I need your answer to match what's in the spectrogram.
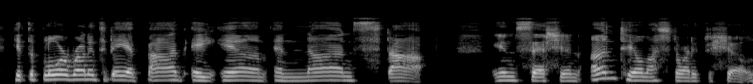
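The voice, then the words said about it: Tired, scratchy voice. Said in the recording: “my voice is getting a little bit tired and scratchy”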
